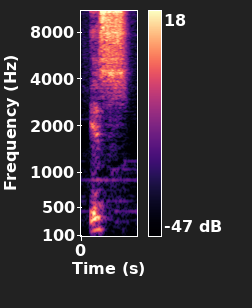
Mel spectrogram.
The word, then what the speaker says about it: is: now this is pronounced is that's actually a broad s sound but it's again because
